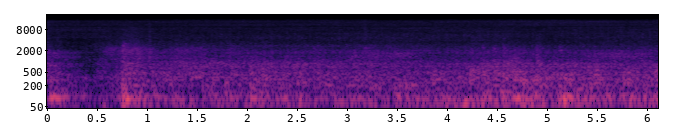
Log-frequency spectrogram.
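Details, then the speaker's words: LG DLE2516W clothes dryer drum turned by hand after installing new drum roller wheels, wheels seated in groove; low even rolling rumble, no clunks or repeating thumps. Normal drum rotation after repair. "feels pretty good i'm not hearing the clunks that i used to hear"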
